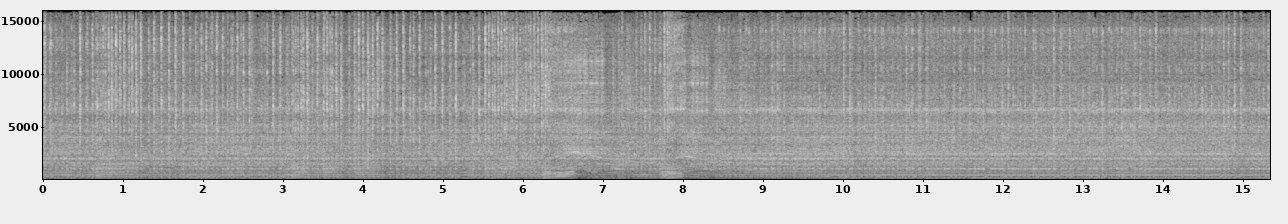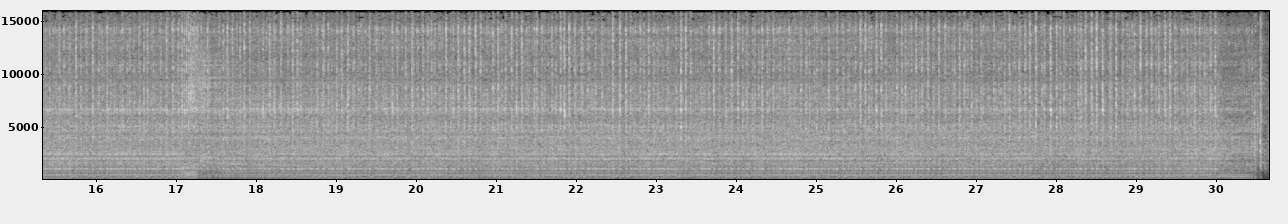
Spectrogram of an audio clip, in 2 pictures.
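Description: Hyundai multi-tool's petrol engine running steadily at idle just after a cold start, having sat unused for months in freezing weather. It is revved up and down twice about six to eight seconds in, and blipped briefly again about halfway through.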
